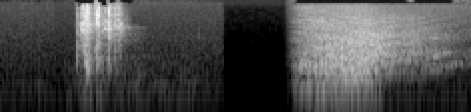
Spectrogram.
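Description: Camera shutter sounds as a photo is taken of a window frame with rotten wood: a short, sharp burst, a pause, then a longer, softer hissing sweep.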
